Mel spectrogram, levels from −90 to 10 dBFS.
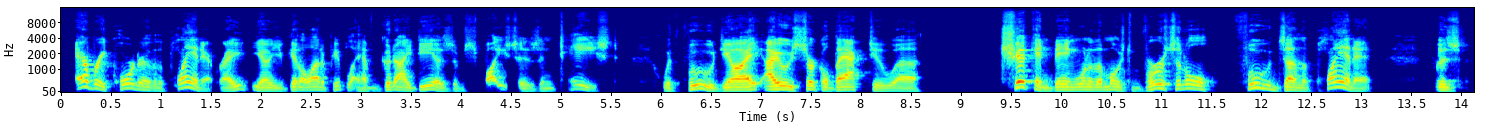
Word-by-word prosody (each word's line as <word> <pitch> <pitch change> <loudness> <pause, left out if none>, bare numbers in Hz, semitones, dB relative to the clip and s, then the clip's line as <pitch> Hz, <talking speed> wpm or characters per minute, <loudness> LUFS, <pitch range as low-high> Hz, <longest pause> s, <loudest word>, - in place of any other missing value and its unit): every - - +2
corner 180 -5 -5
of 115 -5 -6
the 95 - -13
planet, - - -2
right? 100 +9 -4
You 120 -5 -3
know, 110 - -1
you 100 -2 -8
get 120 - -3
a 115 - 0
lotta 125 +2 0
people 140 +3 -10
that - - -8
have 95 -3 -9
good 130 - -3
ideas 105 - -2
of 80 - -17
spices 80 +1 -6
and 90 0 -16
taste 165 - -10 0.5
with - - -8
food, 155 -5 -1
you 115 - +2
know, 115 +1 +8
I 120 +3 +7
I 135 +1 +9
always 130 -3 +2
circle 150 -6 0
back 125 +1 +2
to, 105 -2 -6
uh, 95 -1 -2 0.8
chicken 470 +1 +6
being 120 -1 -1
one 125 +1 -3
of 120 - -3
the 115 - 0
most 125 -4 -5
versatile 170 - -3 0.2
foods 175 -7 -4
on 115 -2 +4
the - - -7
planet, 220 +4 -1 0.6
'cause - - -2
125 Hz, 185 wpm, -25 LUFS, 110-150 Hz, 0.8 s, I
